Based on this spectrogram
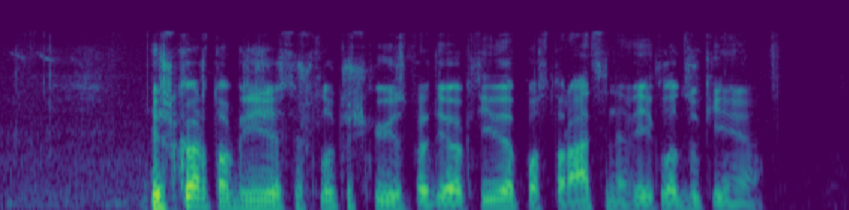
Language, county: Lithuanian, Kaunas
